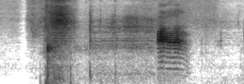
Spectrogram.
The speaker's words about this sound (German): Au, die Katze hat Hunger. Nee. Katze ist wahrscheinlich wach geworden und beschert sich jetzt. Will Beachtung haben.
